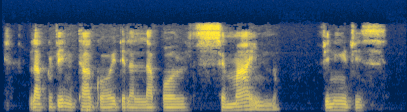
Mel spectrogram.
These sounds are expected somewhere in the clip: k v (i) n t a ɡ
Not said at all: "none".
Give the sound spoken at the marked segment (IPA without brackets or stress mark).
i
